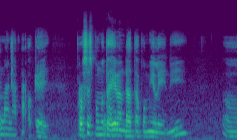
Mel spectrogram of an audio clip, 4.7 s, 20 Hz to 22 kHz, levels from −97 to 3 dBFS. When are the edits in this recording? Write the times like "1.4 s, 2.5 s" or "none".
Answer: none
